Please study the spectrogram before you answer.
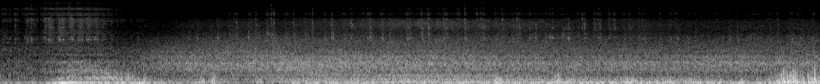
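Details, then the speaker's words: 1935 Ford 5-window coupe street rod with a 350 Chevy V8, Edelbrock Performer RPM heads and Turbo 350 automatic, driving slowly past. Deep, even burble swells and fades, a smooth healthy exhaust rumble. "Hear that thing? It sure rumbles nice."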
